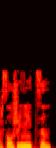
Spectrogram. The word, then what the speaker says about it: Solzhenitsyn: So, the great Russian novelist and polemicist Alexander Solzhenitsyn? How do you say that? Alexander Solzhenitsyn.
